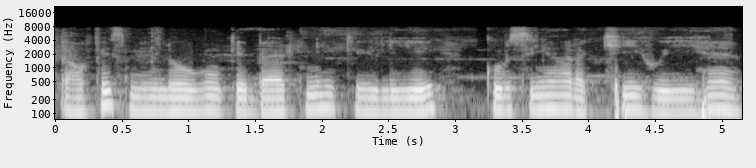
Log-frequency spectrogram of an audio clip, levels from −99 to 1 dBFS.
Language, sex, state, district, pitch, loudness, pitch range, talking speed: Hindi, male, Uttar Pradesh, Lucknow, 115 Hz, -15 LUFS, 110-125 Hz, 130 wpm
